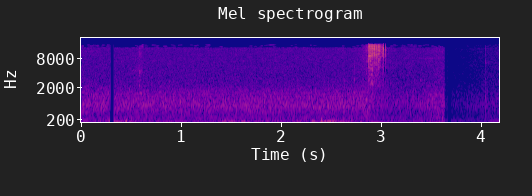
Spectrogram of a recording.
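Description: Outdoor riverbank ambience: an uneven low rumble under a faint hiss, with a single sharp click shortly after the start and a brief rustle about three seconds in, cutting off suddenly near the end.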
